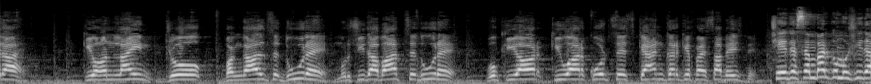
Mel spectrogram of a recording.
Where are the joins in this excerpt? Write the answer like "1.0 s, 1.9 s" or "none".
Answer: 7.5 s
